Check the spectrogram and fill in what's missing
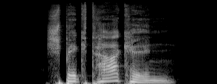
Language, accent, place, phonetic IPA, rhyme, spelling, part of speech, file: German, Germany, Berlin, [ʃpɛkˈtaːkl̩n], -aːkl̩n, Spektakeln, noun, De-Spektakeln.ogg
- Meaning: dative plural of Spektakel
